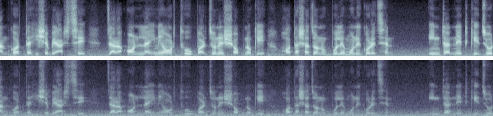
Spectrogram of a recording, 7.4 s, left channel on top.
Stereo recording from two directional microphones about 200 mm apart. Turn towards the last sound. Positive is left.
turn(degrees=40)  # may be behind; listen again after turning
